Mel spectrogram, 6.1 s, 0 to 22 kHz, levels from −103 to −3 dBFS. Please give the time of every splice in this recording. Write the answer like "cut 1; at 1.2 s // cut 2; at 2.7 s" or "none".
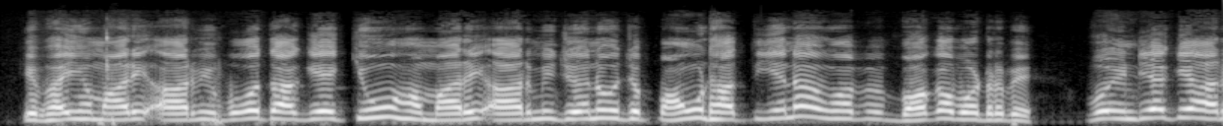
none

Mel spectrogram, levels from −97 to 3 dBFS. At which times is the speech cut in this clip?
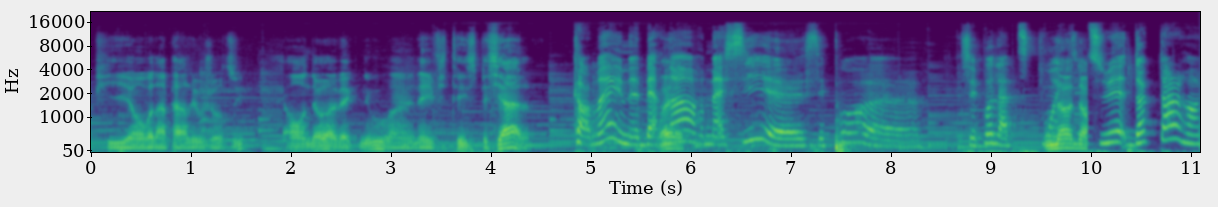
cut 1; at 1.9 s // cut 2; at 10.0 s

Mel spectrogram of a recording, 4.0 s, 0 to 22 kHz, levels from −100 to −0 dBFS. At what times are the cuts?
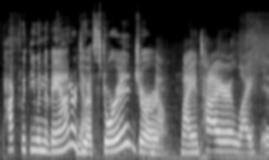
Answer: none

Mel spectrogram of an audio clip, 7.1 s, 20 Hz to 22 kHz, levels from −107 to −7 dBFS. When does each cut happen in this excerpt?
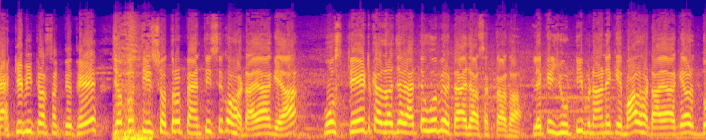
cut 1; at 1.0 s

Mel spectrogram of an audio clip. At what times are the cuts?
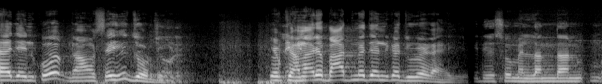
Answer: cut 1; at 4.9 s

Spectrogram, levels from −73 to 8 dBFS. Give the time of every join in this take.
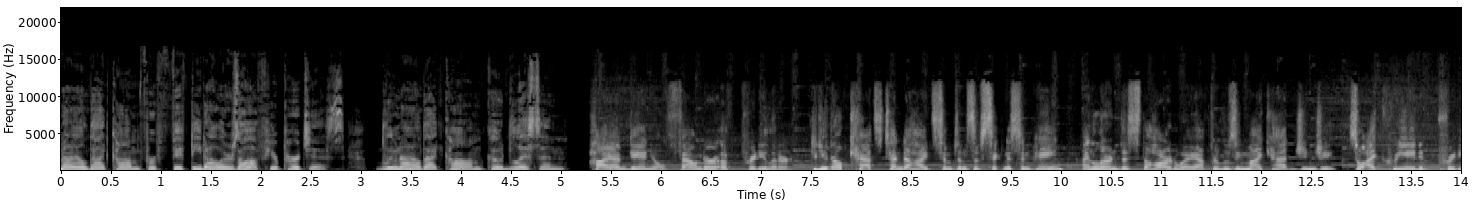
cut 1; at 5.1 s

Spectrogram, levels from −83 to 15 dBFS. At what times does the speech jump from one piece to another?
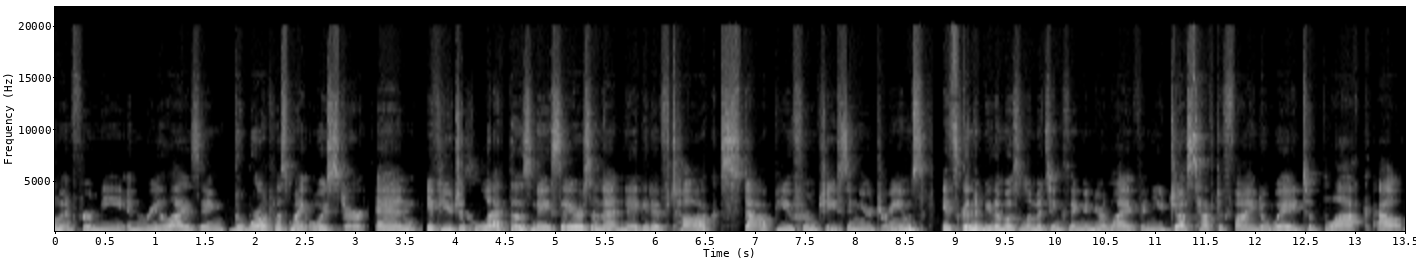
cut 1; at 1.7 s // cut 2; at 3.5 s // cut 3; at 8.7 s

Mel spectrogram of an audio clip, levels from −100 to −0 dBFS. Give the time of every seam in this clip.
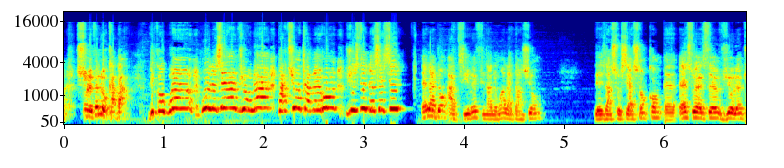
cut 1; at 3.5 s // cut 2; at 6.1 s

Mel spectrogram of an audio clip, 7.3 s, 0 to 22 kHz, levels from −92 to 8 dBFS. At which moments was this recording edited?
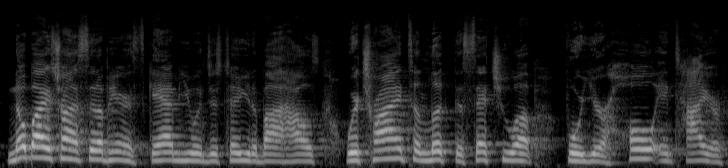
cut 1; at 3.3 s

